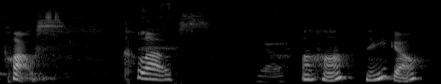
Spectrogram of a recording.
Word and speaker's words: Klaus: a big storm coming they're doing it for Klaus like oh it's Klaus sorry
